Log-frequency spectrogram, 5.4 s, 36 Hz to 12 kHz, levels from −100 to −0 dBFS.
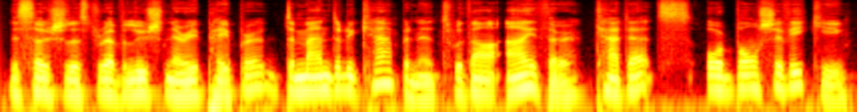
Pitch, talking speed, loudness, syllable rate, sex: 105 Hz, 135 wpm, -18 LUFS, 6.0 syllables/s, male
